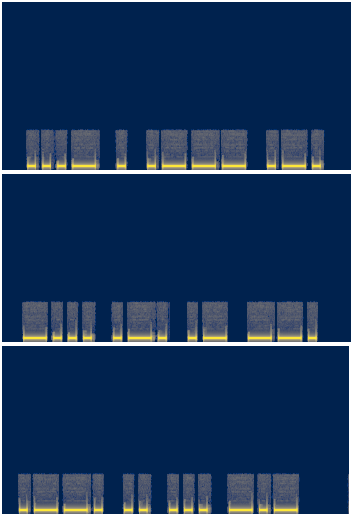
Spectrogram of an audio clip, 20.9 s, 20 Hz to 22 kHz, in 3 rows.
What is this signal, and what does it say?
Morse code, heard as a keyed tone, about 8 wpm, 600 Hz. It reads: VEJR BRAG PISK
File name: Korte ord DK 8wpm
